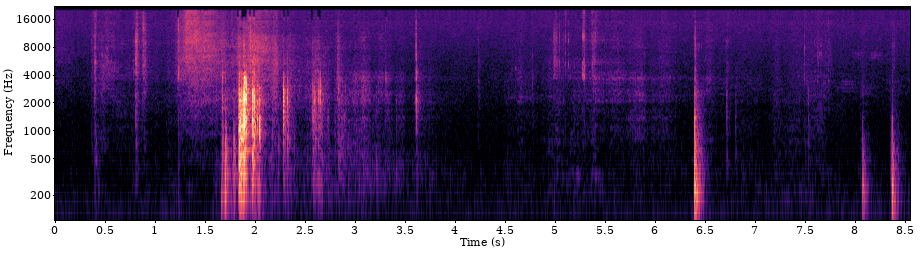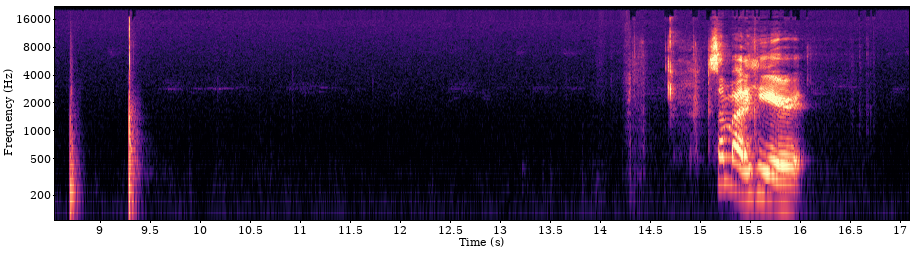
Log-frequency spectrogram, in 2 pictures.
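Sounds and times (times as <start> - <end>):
sharp knocks on hard surface: 8.1 - 9.4.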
